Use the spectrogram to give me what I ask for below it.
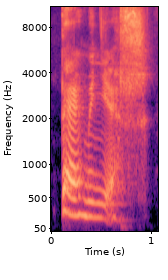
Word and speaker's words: téměř: Well, not to mention that teme nish is a little bit difficult to pronounce. Teme nish. Teme nish.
